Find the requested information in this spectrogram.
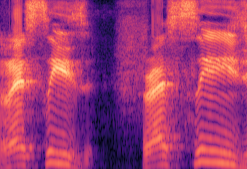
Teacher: फुफकारने जैसे, भिनभिनाने जैसी आवाज आ रही है। तो इसको हम क्या कहेंगे, सिबिलेंट साउंड कहेंगे।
